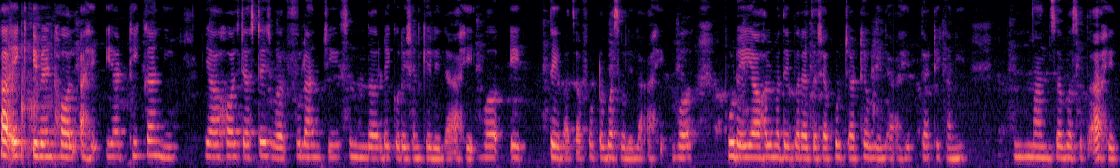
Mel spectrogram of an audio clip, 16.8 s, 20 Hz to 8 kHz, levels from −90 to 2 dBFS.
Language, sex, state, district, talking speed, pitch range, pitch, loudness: Marathi, female, Maharashtra, Solapur, 125 wpm, 200-220 Hz, 210 Hz, -25 LUFS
